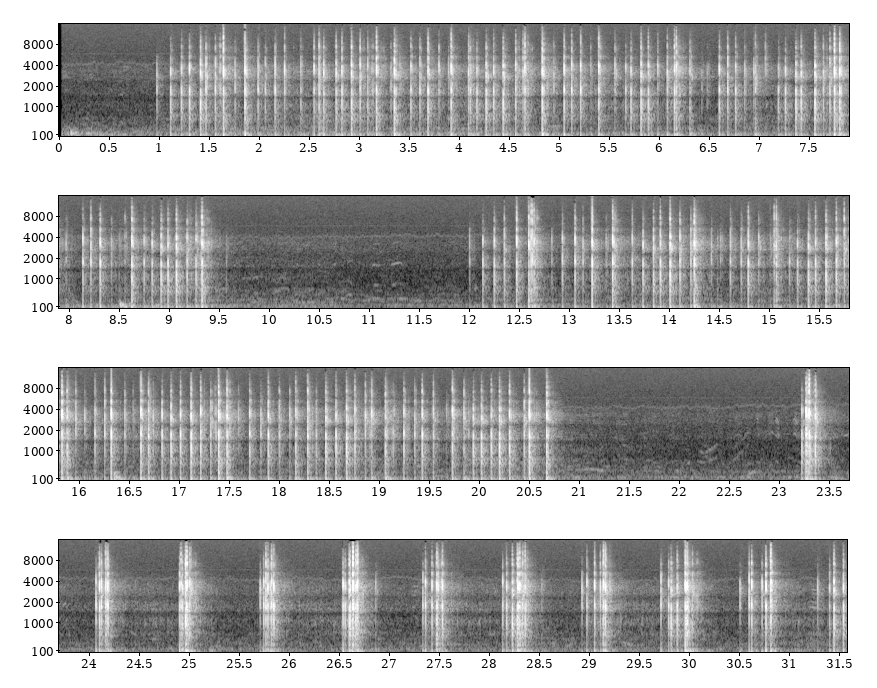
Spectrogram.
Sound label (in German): schnalzen; wiederlohen; saaldorf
